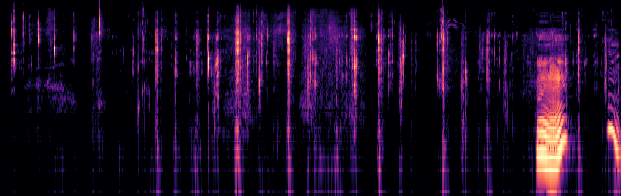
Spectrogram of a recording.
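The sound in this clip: Chewing and biting as someone eats sausage with Roleski Polish mustard: many soft, moist crunches and mouth clicks in an uneven rhythm, fairly quiet, with a short louder burst near the end.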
